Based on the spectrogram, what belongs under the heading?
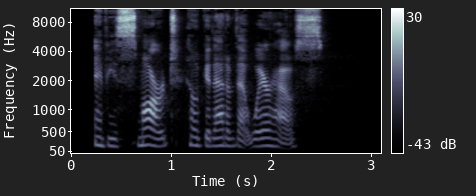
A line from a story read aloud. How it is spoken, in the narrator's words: John said grimly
